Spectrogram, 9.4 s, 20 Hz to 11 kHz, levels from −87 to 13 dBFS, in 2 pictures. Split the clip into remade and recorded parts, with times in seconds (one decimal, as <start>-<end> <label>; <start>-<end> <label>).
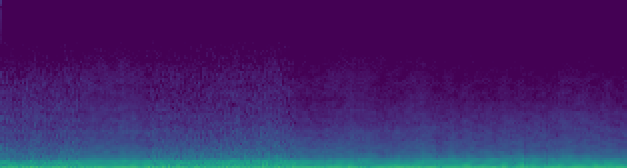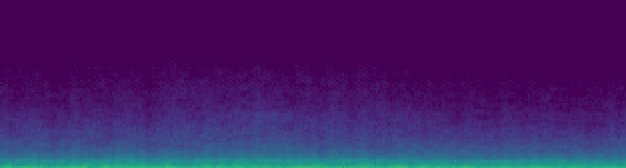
0.0-0.6 recorded; 0.6-1.1 remade; 1.1-2.2 recorded; 2.2-9.4 remade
